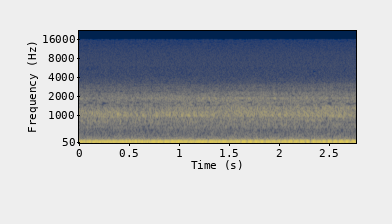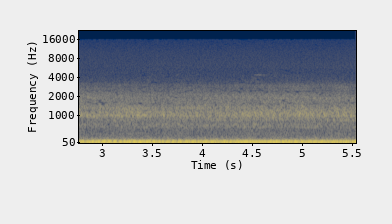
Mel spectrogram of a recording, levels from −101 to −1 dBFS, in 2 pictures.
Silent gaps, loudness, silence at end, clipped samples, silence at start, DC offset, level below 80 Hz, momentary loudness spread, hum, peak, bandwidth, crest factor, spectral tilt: none; -23 LUFS; 0 s; under 0.1%; 0 s; under 0.1%; -20 dBFS; 2 LU; none; -10 dBFS; 3.4 kHz; 10 dB; -7.5 dB/octave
